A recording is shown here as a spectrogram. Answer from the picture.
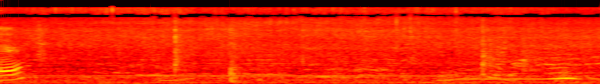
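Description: Meat sizzling on a grill pan over a portable gas stove: a steady frying hiss, with a couple of faint clicks.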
